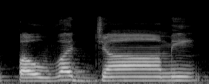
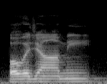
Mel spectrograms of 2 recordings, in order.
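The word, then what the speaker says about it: पव्वज्जामि: आगे, चत्तारि शरणं पौवज्जामि, शुद्ध उच्चारण करें, पौवज्जामि। बहुत से लोग पौवज्जामि पवजामि इस तरह बोलते हैं, वो अशुद्ध हो जाता है।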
